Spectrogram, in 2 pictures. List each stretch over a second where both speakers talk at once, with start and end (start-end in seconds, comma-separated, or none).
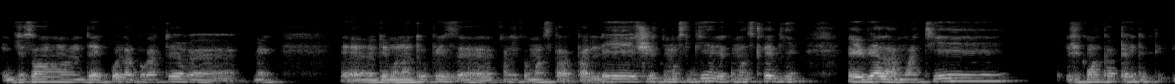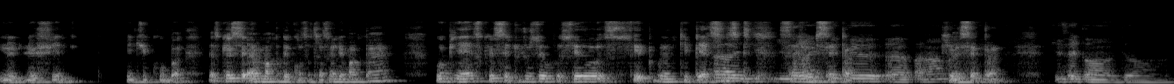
18.9-20.3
